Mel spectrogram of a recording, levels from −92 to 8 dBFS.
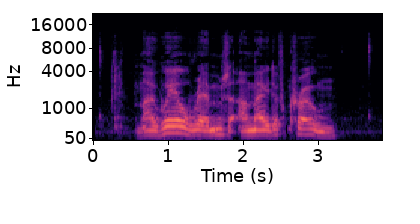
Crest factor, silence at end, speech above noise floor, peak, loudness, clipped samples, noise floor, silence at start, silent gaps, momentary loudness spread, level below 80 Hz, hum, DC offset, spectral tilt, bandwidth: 16 dB; 0.65 s; 35 dB; -16 dBFS; -30 LUFS; under 0.1%; -65 dBFS; 0.25 s; none; 12 LU; -78 dBFS; none; under 0.1%; -6.5 dB/octave; 13 kHz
